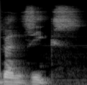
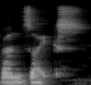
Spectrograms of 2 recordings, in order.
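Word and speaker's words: van Zieks: on bear appendix is just whatever it's it's Zeke's I'm sure of it looks it looks like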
